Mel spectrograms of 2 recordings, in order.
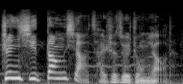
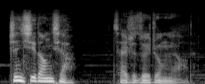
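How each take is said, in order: First: It is said in a plain, ordinary way. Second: It is said in a sentimental, inspirational way.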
